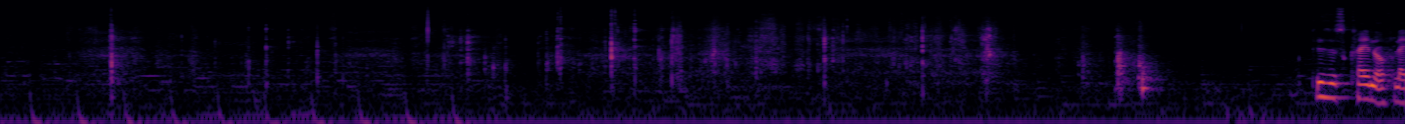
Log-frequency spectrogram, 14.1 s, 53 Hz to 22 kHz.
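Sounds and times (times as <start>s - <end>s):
cardboard and plastic rustling: 0.6s - 11.7s.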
